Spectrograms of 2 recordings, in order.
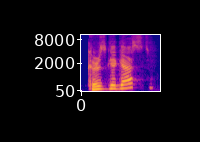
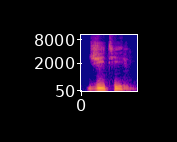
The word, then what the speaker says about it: Kurzgesagt: Kurzgegast?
